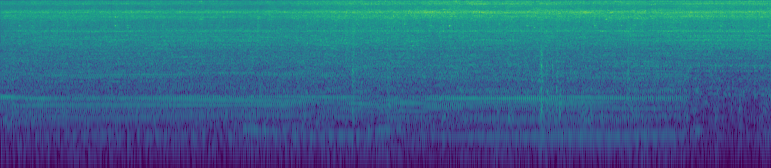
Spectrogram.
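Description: Steady idling hum of the ride's simulated subway car waiting in the station, a low drone with a higher hum over it. There is a faint click about eleven seconds in, and the lowest part of the drone drops out near the end.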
